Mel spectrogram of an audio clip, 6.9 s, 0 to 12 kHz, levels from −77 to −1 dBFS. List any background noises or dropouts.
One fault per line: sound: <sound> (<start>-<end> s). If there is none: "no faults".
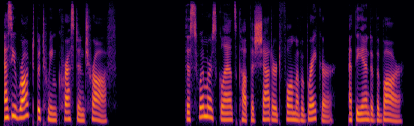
no faults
